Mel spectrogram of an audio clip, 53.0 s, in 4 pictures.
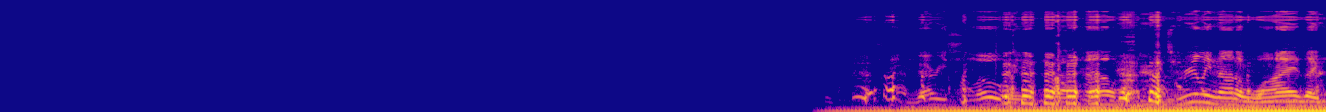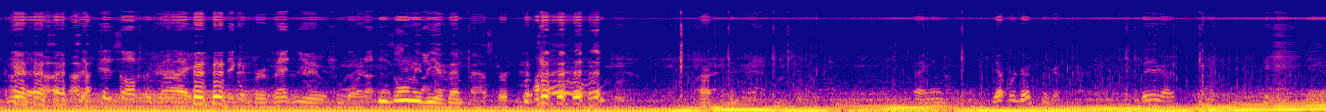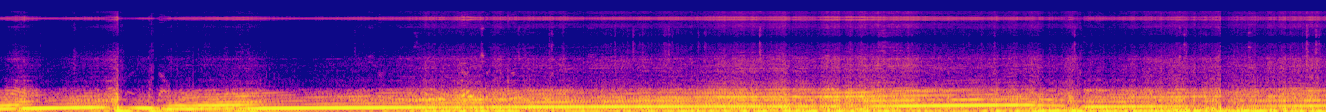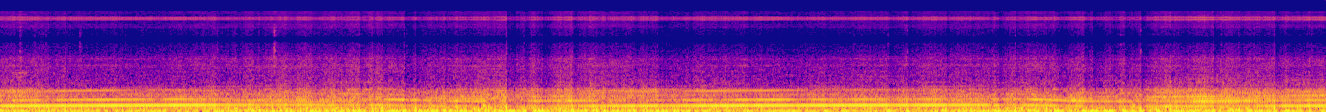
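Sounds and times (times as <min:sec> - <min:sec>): car engine revving under throttle: 0:15.9 - 0:53.0.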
